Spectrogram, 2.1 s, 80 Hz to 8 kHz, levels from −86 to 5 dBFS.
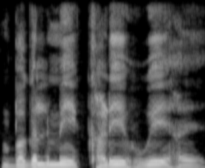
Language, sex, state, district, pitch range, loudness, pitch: Hindi, male, Uttar Pradesh, Budaun, 130-150 Hz, -19 LUFS, 145 Hz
